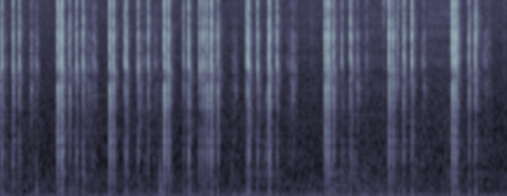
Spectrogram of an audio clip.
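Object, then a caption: Wooden tabletop. Natural long nails tap and scratch across a solid, dark wood-grain tabletop. Quick, bright clicks with very short ring come in irregular clusters over soft scratching and a steady low hum.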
